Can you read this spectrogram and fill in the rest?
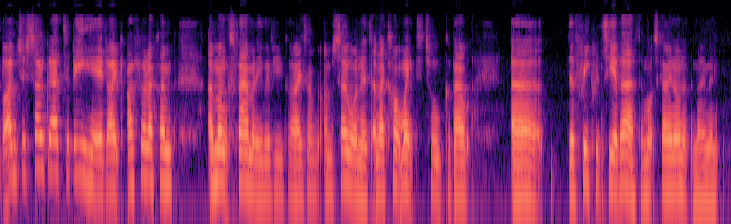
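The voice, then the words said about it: Southern English accent. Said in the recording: “She came along with an accent. ... And a beautiful voice. ... I haven't got the normal English accent that you guys are used to ... I'm not quite that well-spoken, so I've got a southern tinge to my English accent.”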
